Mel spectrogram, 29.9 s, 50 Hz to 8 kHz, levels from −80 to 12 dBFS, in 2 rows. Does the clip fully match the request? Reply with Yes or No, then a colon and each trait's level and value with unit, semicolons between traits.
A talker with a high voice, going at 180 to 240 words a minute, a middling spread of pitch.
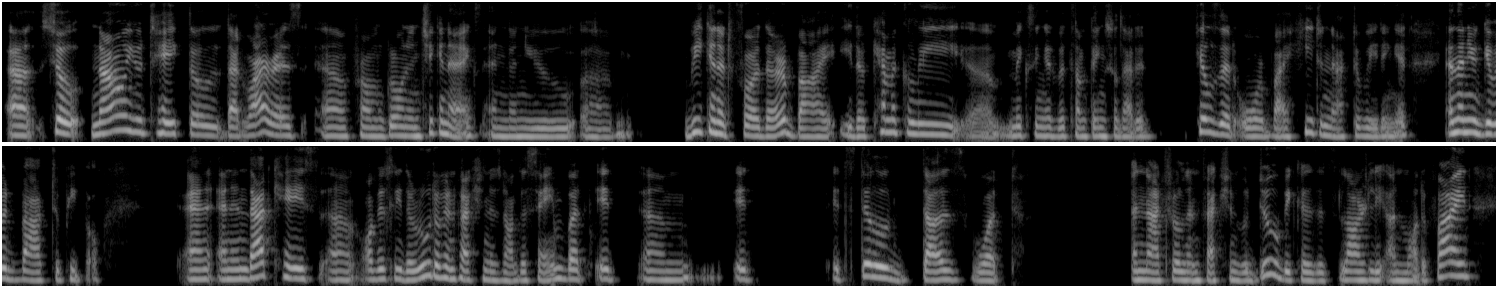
No: high, 195 Hz; average, 160 wpm; average, 4.0 semitones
